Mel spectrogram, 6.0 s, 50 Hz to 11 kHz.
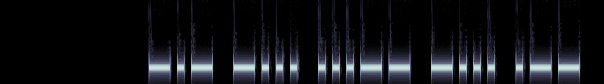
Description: Morse code, heard as a keyed tone, about 20 wpm, 700 Hz. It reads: KB3BW
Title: Speed Racing - USA Call Signs 17wpm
